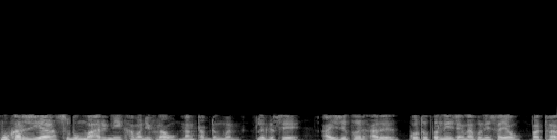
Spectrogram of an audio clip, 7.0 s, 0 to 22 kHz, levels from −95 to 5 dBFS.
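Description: From start to finish the speech sounds dull and muffled, with nothing above 3.9 kHz, and the sibilants and sustained vowels carry a warbling, fizzy smear. This is likely AAC compression, with AAC-LC coding the signal hard enough to cause heavy damage, which fits a bitrate of around 16 kbps. Starved of bits, the encoder lowers its cut-off and quantises the remaining frequency lines so coarsely that the spectrum gapes and churns from frame to frame.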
